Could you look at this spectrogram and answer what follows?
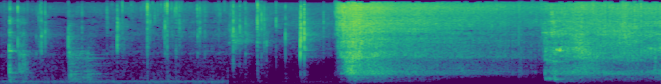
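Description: Curry leaves and dried red chillies crackling with small pops in hot ghee in a small pan. About four seconds in comes a sudden loud sizzle as the hot ghee tempering hits the sambar; it dies away over a couple of seconds, then flares up again near the end.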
